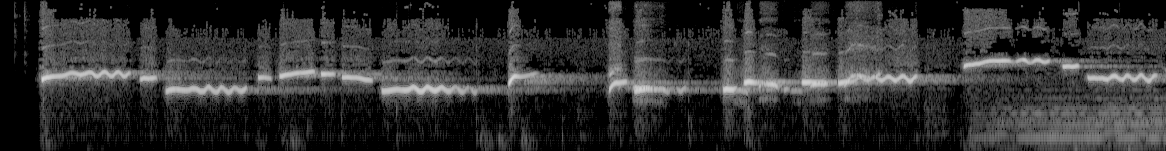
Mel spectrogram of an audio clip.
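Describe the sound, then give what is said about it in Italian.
A person whistles a jaunty opening theme tune, a continuous melody of held, wavering notes and quick steps lasting over ten seconds, with a brief low buzzy sound joining near the end. “Potremmo fischiarla noi.”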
